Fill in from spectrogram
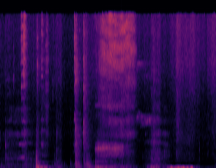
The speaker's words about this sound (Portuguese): Caraca, o Totti abriu a porta, tava fechada, cara. Enfim, vou encostar a porta de novo.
